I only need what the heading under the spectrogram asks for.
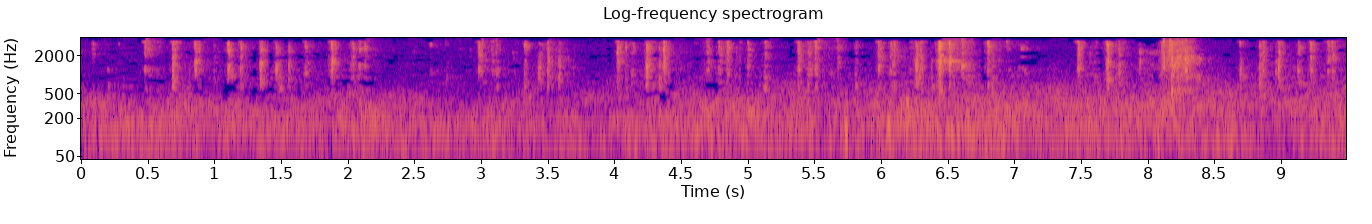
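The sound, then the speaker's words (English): Typing on a computer keyboard, a quiet, uneven clatter of many quick key clicks in bursts, with no talking over it. “And let me go ahead and type this in here.”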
